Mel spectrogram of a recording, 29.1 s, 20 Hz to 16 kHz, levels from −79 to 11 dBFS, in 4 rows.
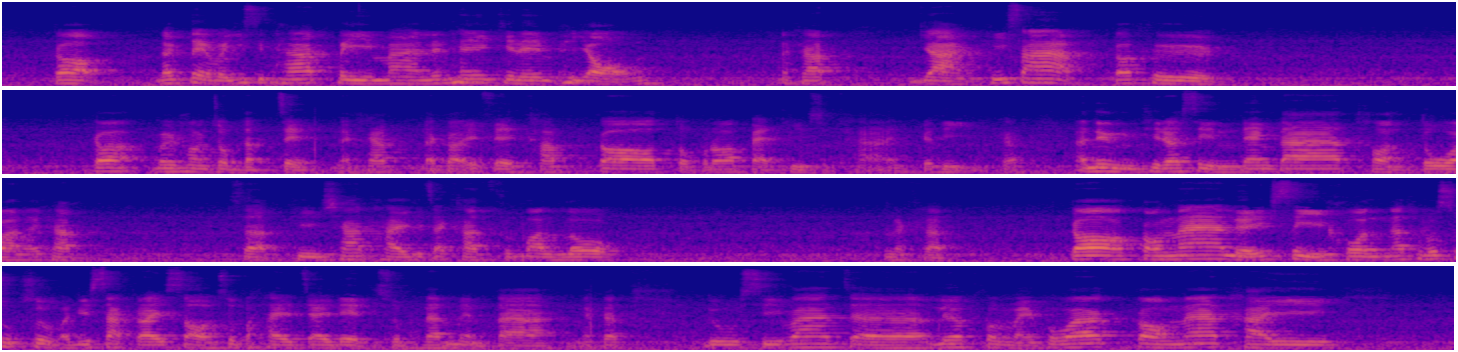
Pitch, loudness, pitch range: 135 Hz, -32 LUFS, 125-155 Hz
